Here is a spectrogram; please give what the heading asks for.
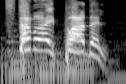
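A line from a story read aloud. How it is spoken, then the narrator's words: Yelled. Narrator (Russian): Заорал нависший над ребенком человек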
